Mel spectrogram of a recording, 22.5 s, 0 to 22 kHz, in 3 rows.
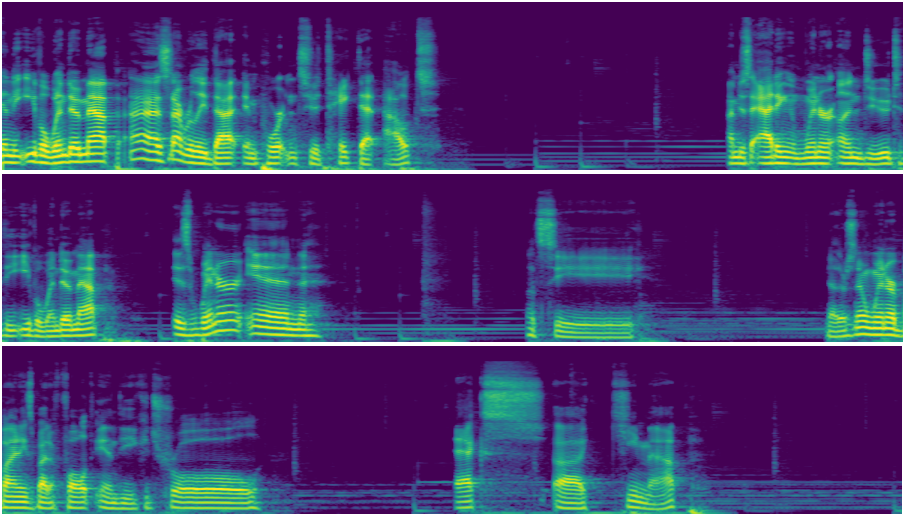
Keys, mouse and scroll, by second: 0.0 Return, 0.9 Down, 1.7 Up, 4.3 Down, 4.6 Up, 4.9 Left, 5.8 Down, 6.1 Right, 11.0 ctrl+h, 12.9 click, 13.2-14.3 typing, 14.7 ctrl+g, 15.7 click, 18.9 q, 21.6 ctrl+h.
